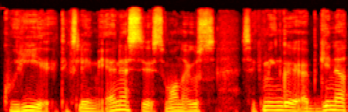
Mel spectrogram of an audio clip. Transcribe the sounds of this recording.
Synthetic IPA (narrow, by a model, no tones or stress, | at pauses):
kʊɾʲiːt̪ʲɪksʲlʲɛɪmʲḛːnʲɛsʲɪsʲmoːnoːjuːs | sʲɛkmʲiːŋɡɐɪɐbʲɡʲɪnʲɛt̪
